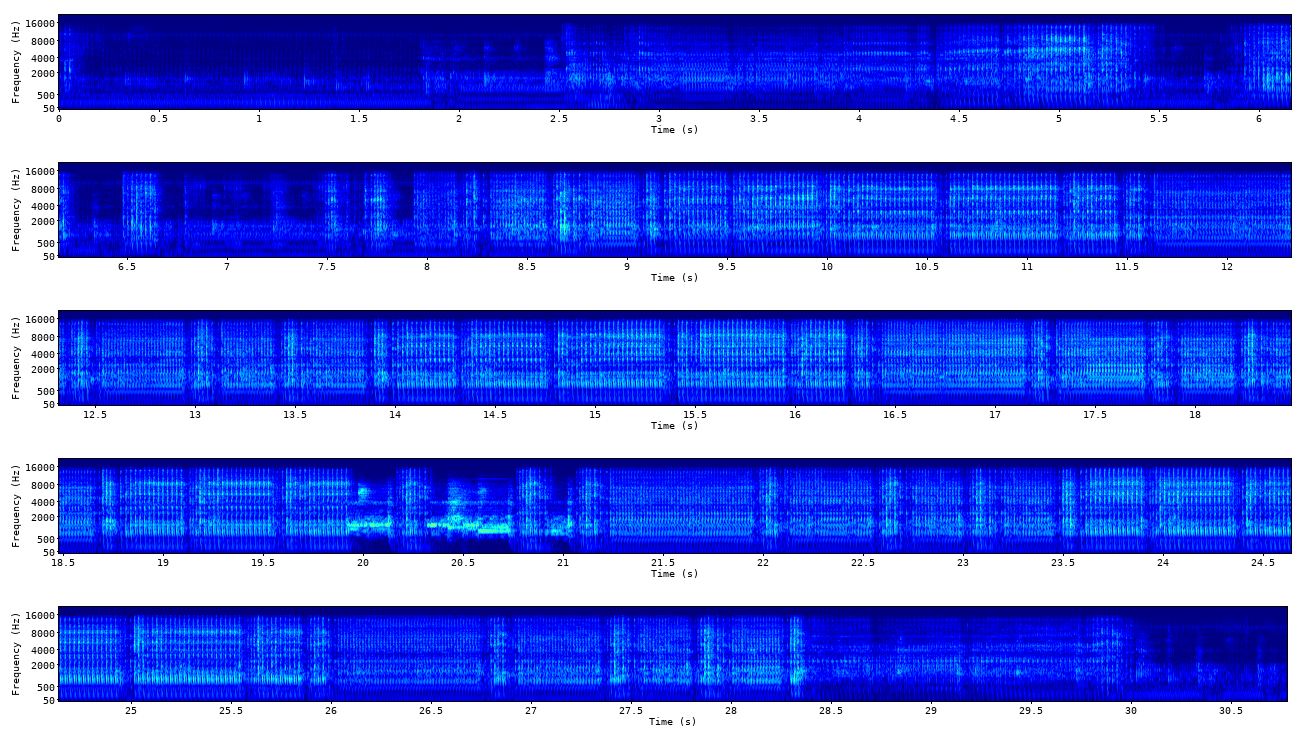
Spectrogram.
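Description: Music played through a bare, unenclosed Dayton Audio cone driver while a hand presses on its cone. The music gets louder about a quarter of the way in and drops back near the end.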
